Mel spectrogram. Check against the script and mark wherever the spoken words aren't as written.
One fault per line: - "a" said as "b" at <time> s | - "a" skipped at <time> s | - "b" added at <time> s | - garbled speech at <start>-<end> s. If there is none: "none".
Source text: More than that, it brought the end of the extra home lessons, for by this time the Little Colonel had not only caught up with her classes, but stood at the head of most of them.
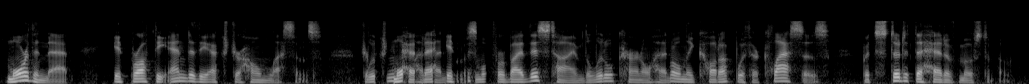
- garbled speech at 3.6-4.9 s
- "not" skipped at 6.7 s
